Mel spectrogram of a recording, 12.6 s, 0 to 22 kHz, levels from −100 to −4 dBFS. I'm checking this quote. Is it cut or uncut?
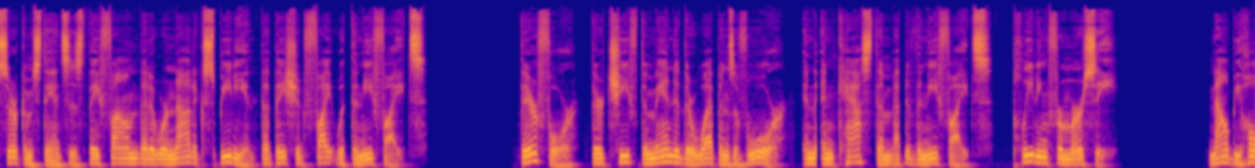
cut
